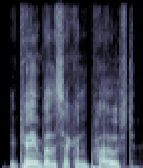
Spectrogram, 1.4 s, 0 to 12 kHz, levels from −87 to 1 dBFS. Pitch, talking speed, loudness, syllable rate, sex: 175 Hz, 250 wpm, -20 LUFS, 5.9 syllables/s, male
